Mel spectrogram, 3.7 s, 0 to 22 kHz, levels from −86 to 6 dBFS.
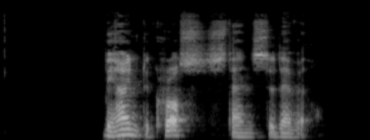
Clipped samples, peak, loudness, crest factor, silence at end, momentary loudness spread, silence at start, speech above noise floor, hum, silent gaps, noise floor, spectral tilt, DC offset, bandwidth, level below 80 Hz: under 0.1%; -8 dBFS; -27 LUFS; 22 dB; 0.6 s; 10 LU; 1.05 s; over 63 dB; none; none; under -90 dBFS; -3.5 dB/octave; under 0.1%; 15.5 kHz; -68 dBFS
